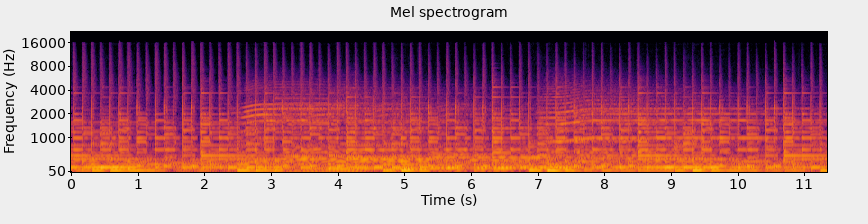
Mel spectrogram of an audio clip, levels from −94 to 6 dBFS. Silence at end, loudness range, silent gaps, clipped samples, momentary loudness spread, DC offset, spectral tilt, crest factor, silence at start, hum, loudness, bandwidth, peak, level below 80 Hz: 0 s; 1 LU; none; under 0.1%; 4 LU; under 0.1%; -7.5 dB/octave; 16 dB; 0 s; none; -17 LUFS; 13.5 kHz; -2 dBFS; -26 dBFS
